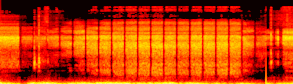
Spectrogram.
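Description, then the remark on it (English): A spirit box sweeps through FM stations, giving steady hissing radio static chopped into fast, regular pulses about five times a second. It stays loud throughout, with no voices. “But then you can sweep through radio frequencies or FM frequencies, and it sounds like this.”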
